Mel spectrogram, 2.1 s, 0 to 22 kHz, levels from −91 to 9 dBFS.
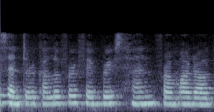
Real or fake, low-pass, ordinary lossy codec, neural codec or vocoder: fake; 7.2 kHz; none; codec, 16 kHz, 0.4 kbps, LongCat-Audio-Codec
